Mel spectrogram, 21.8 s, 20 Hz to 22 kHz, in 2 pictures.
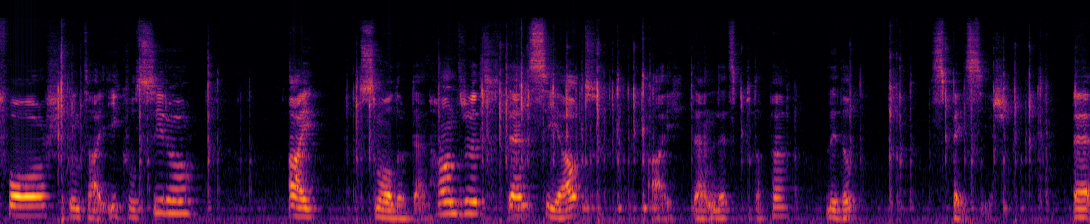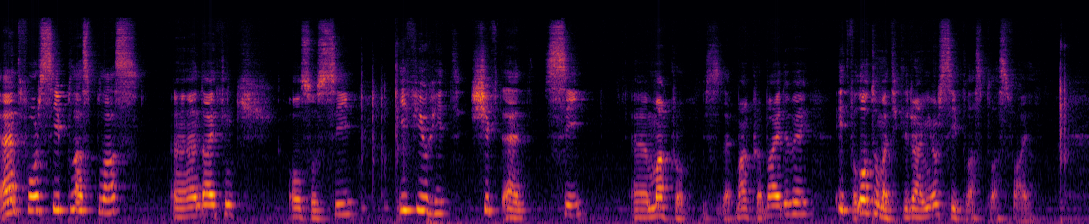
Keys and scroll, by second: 0.4-1.3 typing, 1.5 Tab, 2.2 Tab, 2.5 Tab, 3.3-11.3 typing, 4.5 Tab, 14.5-15.5 typing, 21.6 i.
